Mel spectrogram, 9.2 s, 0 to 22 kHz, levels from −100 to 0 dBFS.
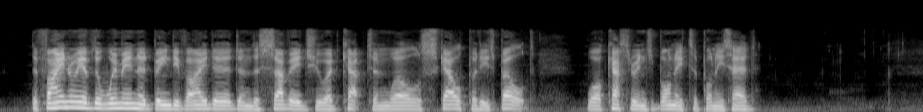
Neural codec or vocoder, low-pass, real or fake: none; 7.2 kHz; real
